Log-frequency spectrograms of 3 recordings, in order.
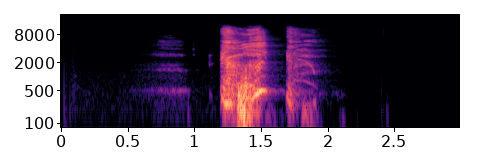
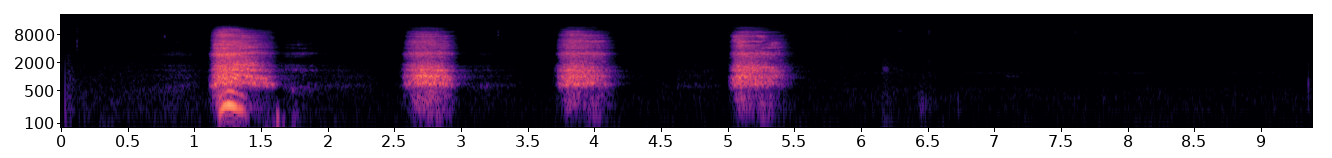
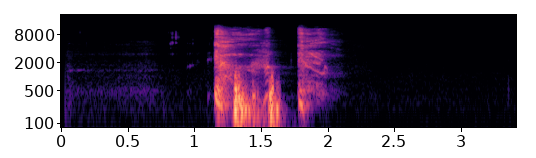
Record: {"three_cough_length": "3.0 s", "three_cough_amplitude": 28820, "three_cough_signal_mean_std_ratio": 0.28, "exhalation_length": "9.4 s", "exhalation_amplitude": 13630, "exhalation_signal_mean_std_ratio": 0.29, "cough_length": "3.4 s", "cough_amplitude": 29157, "cough_signal_mean_std_ratio": 0.26, "survey_phase": "beta (2021-08-13 to 2022-03-07)", "age": "65+", "gender": "Female", "wearing_mask": "No", "symptom_cough_any": true, "symptom_new_continuous_cough": true, "symptom_runny_or_blocked_nose": true, "symptom_shortness_of_breath": true, "symptom_sore_throat": true, "symptom_diarrhoea": true, "symptom_fatigue": true, "symptom_fever_high_temperature": true, "symptom_headache": true, "symptom_change_to_sense_of_smell_or_taste": true, "symptom_loss_of_taste": true, "symptom_other": true, "symptom_onset": "4 days", "smoker_status": "Ex-smoker", "respiratory_condition_asthma": false, "respiratory_condition_other": false, "recruitment_source": "Test and Trace", "submission_delay": "2 days", "covid_test_result": "Positive", "covid_test_method": "RT-qPCR", "covid_ct_value": 15.2, "covid_ct_gene": "ORF1ab gene"}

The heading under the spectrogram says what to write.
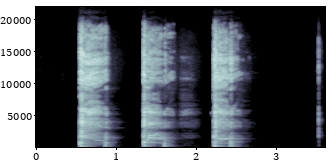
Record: {"three_cough_length": "3.6 s", "three_cough_amplitude": 32071, "three_cough_signal_mean_std_ratio": 0.35, "survey_phase": "beta (2021-08-13 to 2022-03-07)", "age": "65+", "gender": "Female", "wearing_mask": "No", "symptom_none": true, "smoker_status": "Ex-smoker", "respiratory_condition_asthma": false, "respiratory_condition_other": false, "recruitment_source": "REACT", "submission_delay": "1 day", "covid_test_result": "Negative", "covid_test_method": "RT-qPCR", "influenza_a_test_result": "Negative", "influenza_b_test_result": "Negative"}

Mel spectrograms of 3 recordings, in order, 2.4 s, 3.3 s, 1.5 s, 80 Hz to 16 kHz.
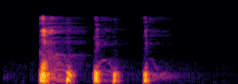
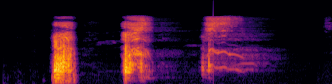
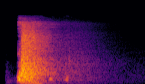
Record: {"three_cough_length": "2.4 s", "three_cough_amplitude": 24553, "three_cough_signal_mean_std_ratio": 0.24, "exhalation_length": "3.3 s", "exhalation_amplitude": 26891, "exhalation_signal_mean_std_ratio": 0.26, "cough_length": "1.5 s", "cough_amplitude": 10967, "cough_signal_mean_std_ratio": 0.35, "survey_phase": "beta (2021-08-13 to 2022-03-07)", "age": "18-44", "gender": "Male", "wearing_mask": "No", "symptom_cough_any": true, "symptom_onset": "7 days", "smoker_status": "Current smoker (1 to 10 cigarettes per day)", "respiratory_condition_asthma": false, "respiratory_condition_other": false, "recruitment_source": "REACT", "submission_delay": "0 days", "covid_test_result": "Negative", "covid_test_method": "RT-qPCR", "influenza_a_test_result": "Negative", "influenza_b_test_result": "Negative"}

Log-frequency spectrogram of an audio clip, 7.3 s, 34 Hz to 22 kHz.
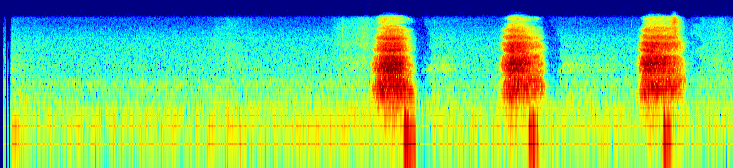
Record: {"exhalation_length": "7.3 s", "exhalation_amplitude": 8919, "exhalation_signal_mean_std_ratio": 0.3, "survey_phase": "beta (2021-08-13 to 2022-03-07)", "age": "45-64", "gender": "Female", "wearing_mask": "No", "symptom_cough_any": true, "symptom_runny_or_blocked_nose": true, "symptom_shortness_of_breath": true, "symptom_sore_throat": true, "symptom_abdominal_pain": true, "symptom_diarrhoea": true, "symptom_fatigue": true, "symptom_fever_high_temperature": true, "symptom_headache": true, "symptom_change_to_sense_of_smell_or_taste": true, "symptom_loss_of_taste": true, "smoker_status": "Current smoker (1 to 10 cigarettes per day)", "respiratory_condition_asthma": false, "respiratory_condition_other": false, "recruitment_source": "Test and Trace", "submission_delay": "2 days", "covid_test_result": "Positive", "covid_test_method": "LFT"}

